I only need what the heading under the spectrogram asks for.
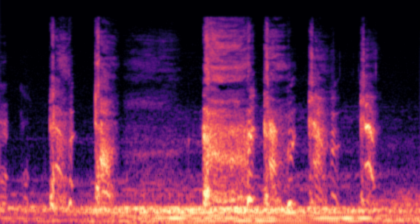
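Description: A run of harsh, raspy coughs, roughly six bursts at uneven intervals, one longer and rougher in the middle, over a steady low hum with no talking.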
